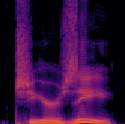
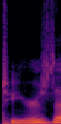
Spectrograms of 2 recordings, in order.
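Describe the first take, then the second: First: The letter Z is said the non-Canadian way. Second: The letter Z is said the Canadian way.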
